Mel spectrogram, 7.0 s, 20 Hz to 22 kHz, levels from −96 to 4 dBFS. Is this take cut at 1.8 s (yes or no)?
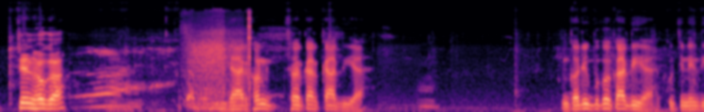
yes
